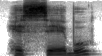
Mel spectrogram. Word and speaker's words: recebo: So you have recebo, pronounced with a closed E, then recebe and recebem are pronounced with an open E.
